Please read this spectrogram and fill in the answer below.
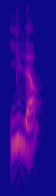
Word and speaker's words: Illa: Du coup c'est pour ça que tu as fondé ILA. C'est comme ça Mhm. qu'on prononce bien comme il faut. C'est tout à fait comme ça.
